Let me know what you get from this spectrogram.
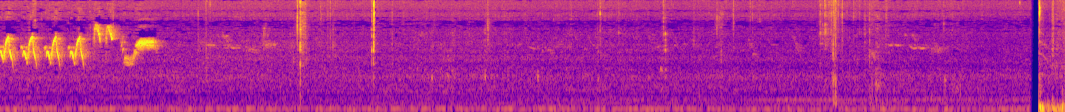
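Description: A songbird trilling: a fast run of short high chirps that ends about a second in, followed by one more short call. After that only a faint low outdoor rumble with a few faint ticks.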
